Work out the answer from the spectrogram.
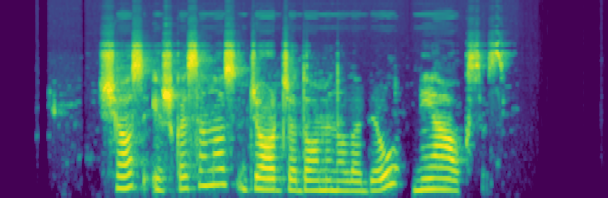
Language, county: Lithuanian, Klaipėda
